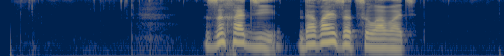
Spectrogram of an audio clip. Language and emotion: Russian, positive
